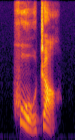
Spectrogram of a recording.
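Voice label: "hu4 zhao4", Chinese; HSK; HSK3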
